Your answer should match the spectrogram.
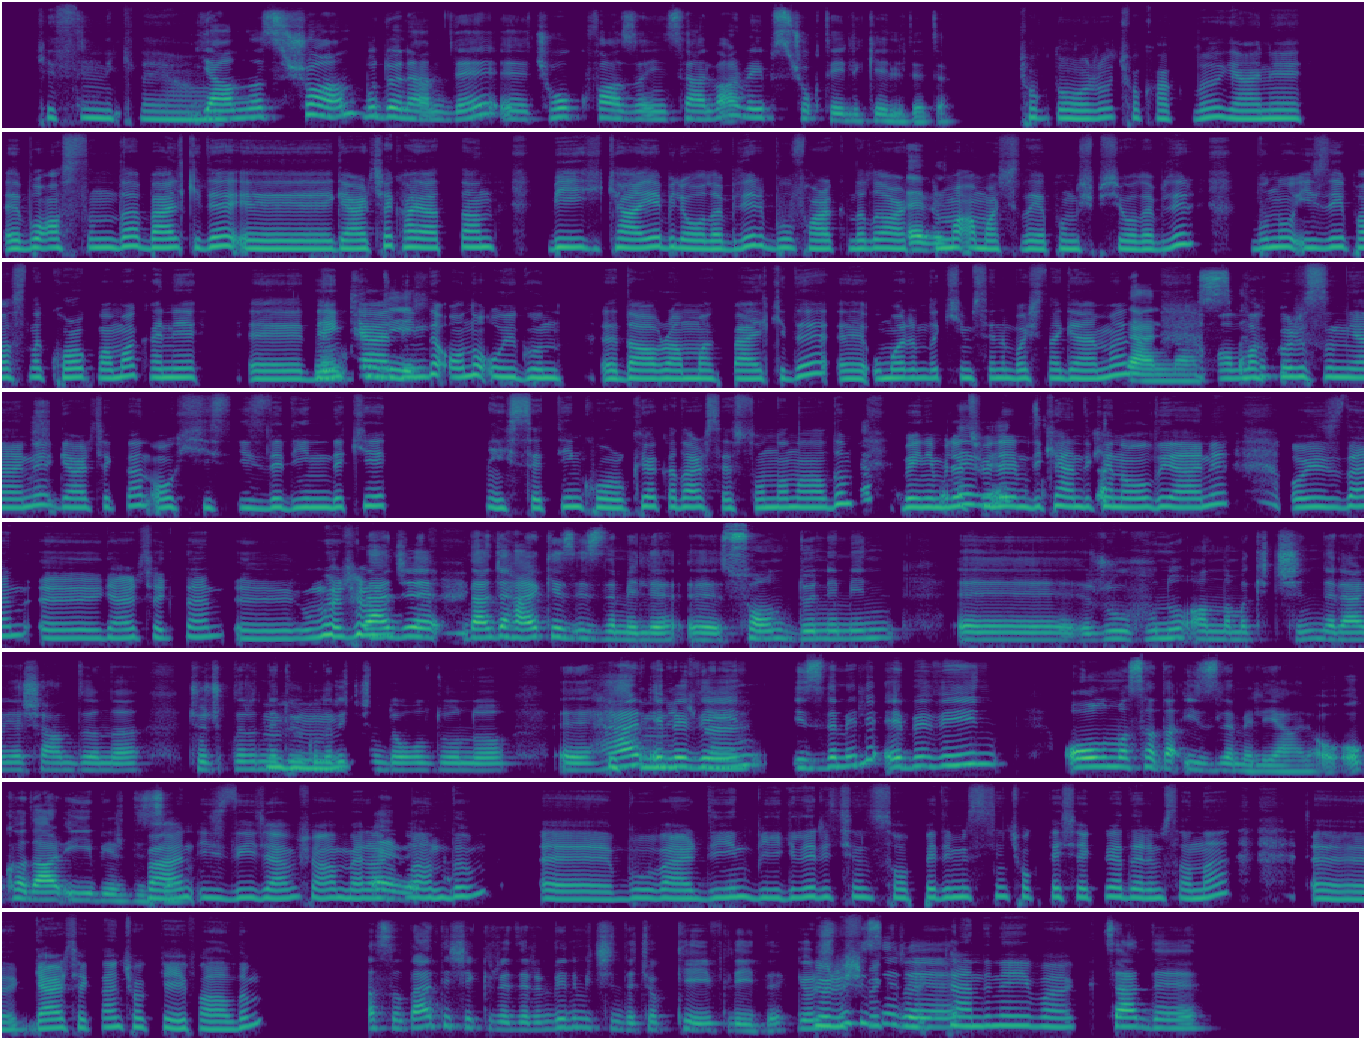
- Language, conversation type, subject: Turkish, podcast, En son hangi film ya da dizi sana ilham verdi, neden?
- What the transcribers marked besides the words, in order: other background noise; in English: "incel"; chuckle; giggle; tapping; giggle; laughing while speaking: "umarım"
